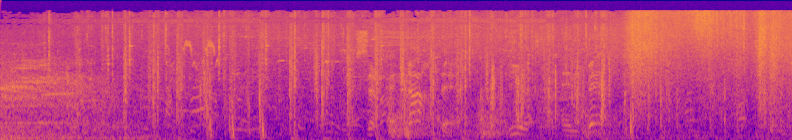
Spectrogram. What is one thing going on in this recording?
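Footsteps crunch quickly on dry dirt.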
